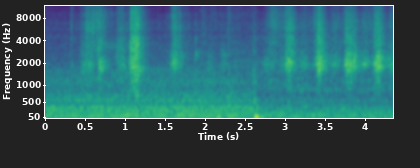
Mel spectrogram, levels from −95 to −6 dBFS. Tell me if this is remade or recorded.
recorded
